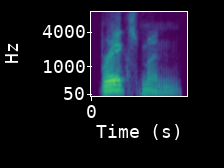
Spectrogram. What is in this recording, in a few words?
"brakesman", American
